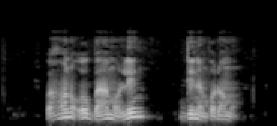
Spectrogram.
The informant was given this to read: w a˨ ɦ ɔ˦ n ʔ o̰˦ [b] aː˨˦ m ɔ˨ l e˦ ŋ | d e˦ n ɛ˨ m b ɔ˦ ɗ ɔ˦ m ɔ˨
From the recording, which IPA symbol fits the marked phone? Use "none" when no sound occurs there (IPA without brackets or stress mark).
ɡ͡b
